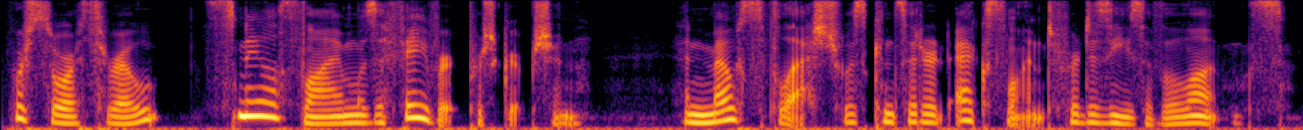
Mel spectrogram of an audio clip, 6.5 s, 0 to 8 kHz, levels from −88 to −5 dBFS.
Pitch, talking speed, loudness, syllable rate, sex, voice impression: 195 Hz, 185 wpm, -19 LUFS, 6.0 syllables/s, female, feminine, adult-like, slightly soft, sincere, slightly calm, slightly friendly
